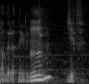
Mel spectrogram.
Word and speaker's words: GIF: Jag har sakta men säkert börjat säga GIF också. För det är så man ska uttala det.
